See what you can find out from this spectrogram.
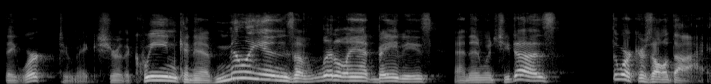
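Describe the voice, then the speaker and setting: A man's voice: mid-range voice, heavily acted. An actor playing a jaded, withdrawn man who has given up caring, speaking emphatically in a play reading over a video call. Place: live Zoom video call.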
